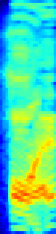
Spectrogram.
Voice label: speak and spell "four"; NUMBERS; VOCALS and SPOKEN WORD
